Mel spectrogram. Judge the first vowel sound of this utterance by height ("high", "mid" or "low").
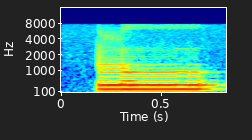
high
